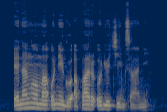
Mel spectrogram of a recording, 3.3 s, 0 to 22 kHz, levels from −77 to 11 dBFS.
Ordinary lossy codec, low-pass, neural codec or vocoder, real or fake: none; none; vocoder, 44.1 kHz, 128 mel bands every 512 samples, BigVGAN v2; fake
